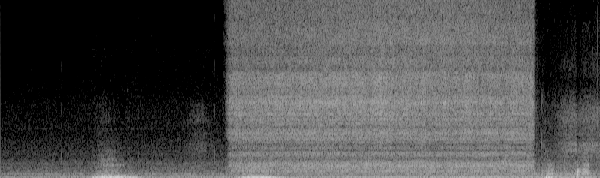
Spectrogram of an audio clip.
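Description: Iwata Eclipse HP-CS gravity-feed airbrush spraying transparent black paint through a tape mask: one steady hiss of about five seconds, starting about four seconds in and cutting off sharply near the end. Before it come two low thumps.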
